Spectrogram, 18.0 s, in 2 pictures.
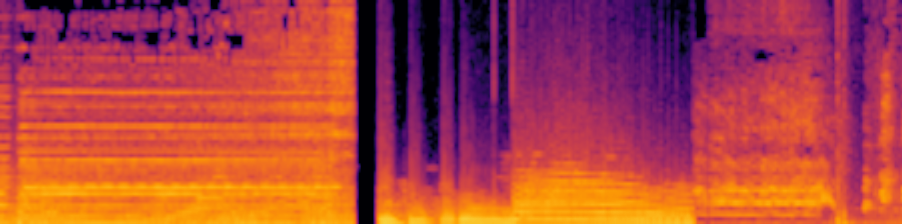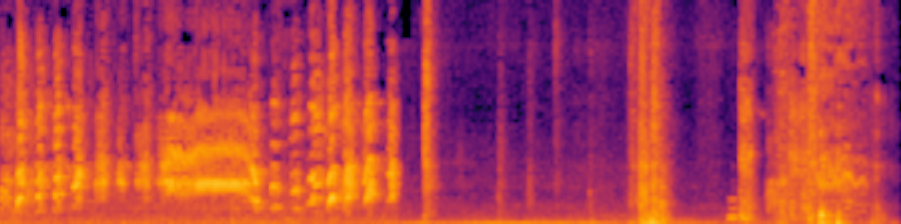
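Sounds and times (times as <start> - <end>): drawn-out high-pitched sound: 3.8 - 7.2
people laughing: 8.6 - 13.1, 16.8 - 17.9.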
